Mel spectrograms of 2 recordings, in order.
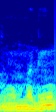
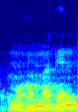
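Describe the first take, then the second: First: मोहम्मदियों ending in a nasal "-diyũ"; "-diyun" ending. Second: मोहम्मदिन ending in a short "-din". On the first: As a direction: say मोहम्मदियों with a rounded "u" at the end. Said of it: "इसमें पेश जो है मोहम्मदिन, मोहम्मदियों". (मोहम्मदियों के अंत में पेश वाली "यूँ" की आवाज़) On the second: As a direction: say मोहम्मदिन with a closing n, no "u" sound. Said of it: "इसमें पेश जो है मोहम्मदिन". (मोहम्मदिन के अंत में "दिन" की आवाज़) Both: Shown as a demonstration.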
